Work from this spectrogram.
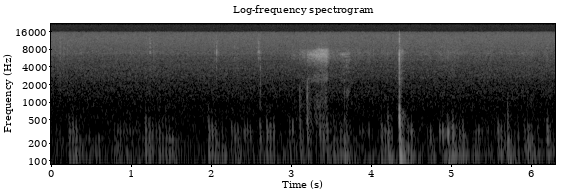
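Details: Four-month-old black and white female foster kitten from Clear Creek Cat Rescue, born to a feral mother, snuggling indoors. A soft, low rumbling purr runs steadily throughout, with a few faint clicks and rustles.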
